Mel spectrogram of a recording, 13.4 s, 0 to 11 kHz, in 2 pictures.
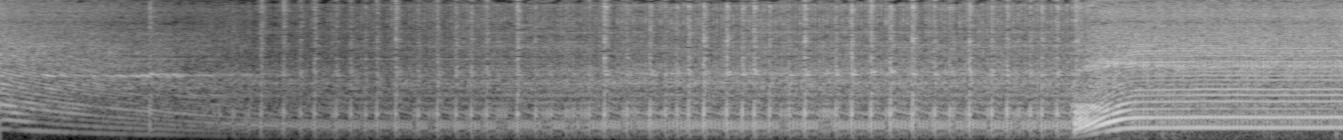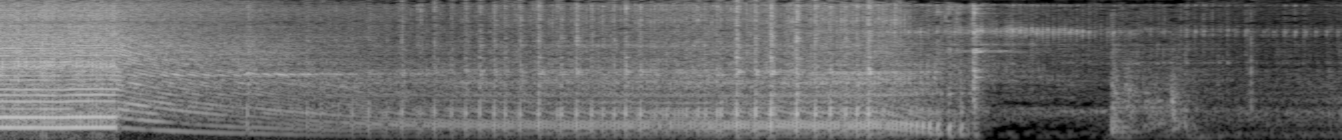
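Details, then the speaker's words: Husqvarna 3120XP chainsaw modded with unlimited 272-style two-prong coil and new flywheel; screams to clean steady high pitch at full throttle through cut, about 12,300 rpm on tach; strong, healthy running. "do you think the RPM was it uh at Full Throttle there would that sound like to you"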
